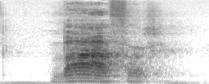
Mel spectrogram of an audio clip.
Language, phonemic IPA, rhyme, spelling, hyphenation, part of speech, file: Dutch, /ˈʋaː.vər/, -aːvər, Waver, Wa‧ver, proper noun, Nl-Waver.ogg
- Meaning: 1. Wavre, a town in Belgium 2. a hamlet in Ouder-Amstel, North Holland, Netherlands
